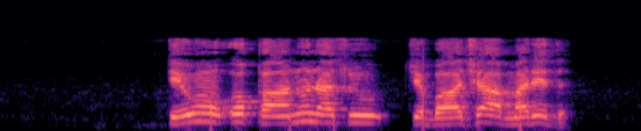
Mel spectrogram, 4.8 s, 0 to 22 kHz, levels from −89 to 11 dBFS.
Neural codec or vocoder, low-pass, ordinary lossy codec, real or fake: none; 7.2 kHz; MP3, 64 kbps; real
